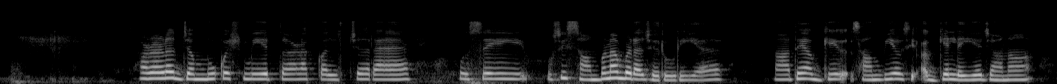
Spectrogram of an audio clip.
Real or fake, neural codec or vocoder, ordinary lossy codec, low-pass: fake; codec, 16 kHz, 2 kbps, X-Codec, HuBERT features, trained on LibriSpeech; none; none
